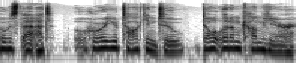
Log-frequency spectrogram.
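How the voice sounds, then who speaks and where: Put-on character voice from a man, medium in pitch and fairly slow in pace. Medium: read story. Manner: fearful, pleading.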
